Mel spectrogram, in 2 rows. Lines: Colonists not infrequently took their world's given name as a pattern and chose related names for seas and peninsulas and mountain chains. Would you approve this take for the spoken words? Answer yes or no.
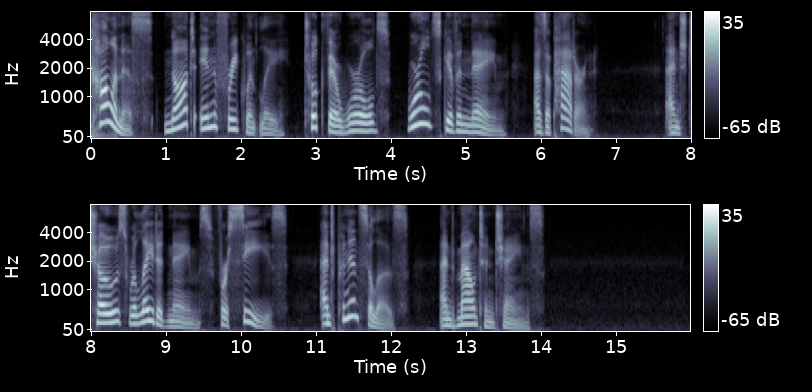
no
